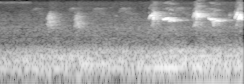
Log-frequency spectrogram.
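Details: Horsfield's bush lark in Borneo on a bright morning, two soft notes followed by louder chirping, whistled phrases.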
